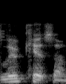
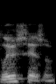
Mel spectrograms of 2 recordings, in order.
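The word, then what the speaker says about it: leucism: the birding population uh pronounces it as leukism man the rest is loose-ism so that's if you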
